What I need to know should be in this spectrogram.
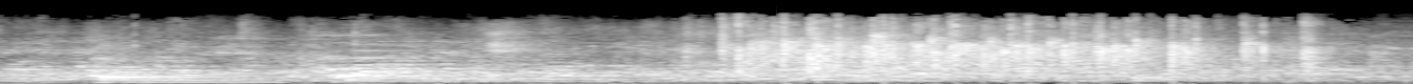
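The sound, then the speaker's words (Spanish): Applause breaks out as musicians finish a dance piece at a ballroom gathering, starting as scattered claps under voices and swelling into a dense, sustained clapping from a crowd in the second half. “los músicos acaban la pieza y todos aplauden.”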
